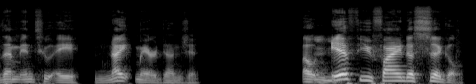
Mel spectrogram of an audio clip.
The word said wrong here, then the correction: sigil: Or a sigil. Sorry, I don't know. I always pronounce the G hard.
